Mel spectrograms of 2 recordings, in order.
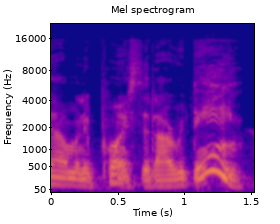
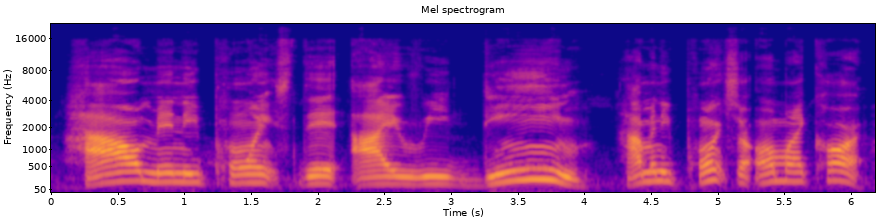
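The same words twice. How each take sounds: First: Said in the usual way. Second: Very slow, louder, every word drawn out; over-slow enunciation. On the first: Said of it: "Now I'm talking like". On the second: Retold or imitated. To the cashier, exaggerated slow mock enunciation. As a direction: talk like she can't understand a word. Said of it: "Now I'm talking like, it's like sign language".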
